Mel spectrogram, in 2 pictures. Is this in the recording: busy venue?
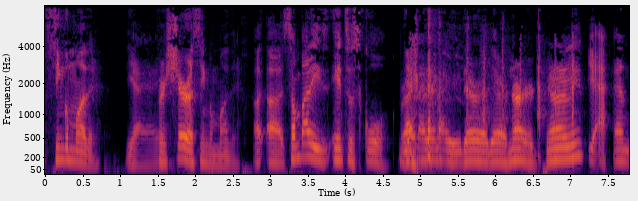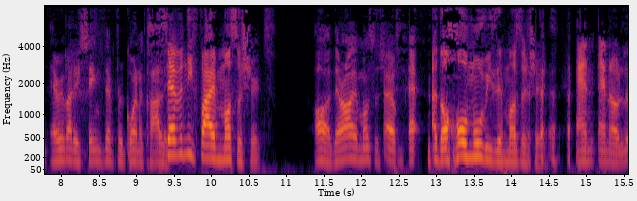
no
